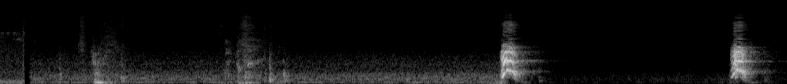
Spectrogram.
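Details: German Shepherd puppy giving two short, sharp barks about two seconds apart, after a stretch of low, muffled background rumble with faint thuds.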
